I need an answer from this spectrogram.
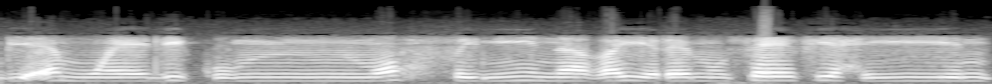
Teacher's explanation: انت رققت الرا صح كده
